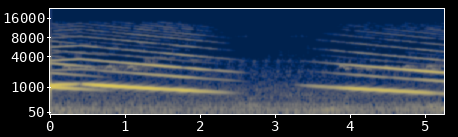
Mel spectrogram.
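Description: Emergency-vehicle siren sound effect: two long wailing sweeps that fall slowly in pitch. The first fades out about two seconds in and the second begins about a second later.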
